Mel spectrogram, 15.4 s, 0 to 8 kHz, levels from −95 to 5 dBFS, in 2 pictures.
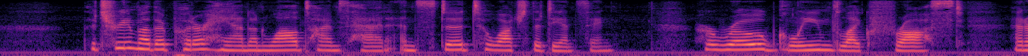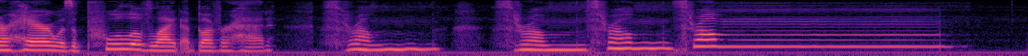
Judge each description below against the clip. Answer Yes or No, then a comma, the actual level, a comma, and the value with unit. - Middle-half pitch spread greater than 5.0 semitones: Yes, wide, 5.4 semitones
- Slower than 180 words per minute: Yes, average, 140 wpm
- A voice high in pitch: Yes, high, 230 Hz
